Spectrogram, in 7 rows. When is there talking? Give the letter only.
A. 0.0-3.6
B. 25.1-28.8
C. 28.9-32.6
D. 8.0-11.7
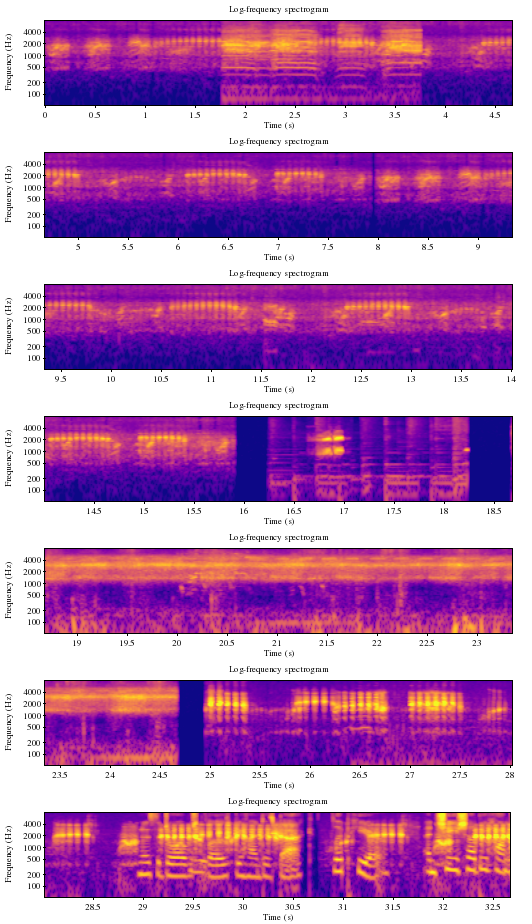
C.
